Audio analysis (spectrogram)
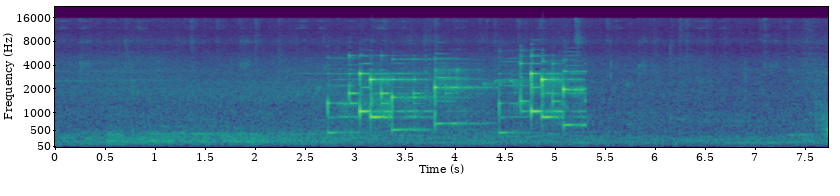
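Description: A phone ringtone for an incoming call plays two short bursts of bright electronic melody, fairly close and loud, over a low background murmur.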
